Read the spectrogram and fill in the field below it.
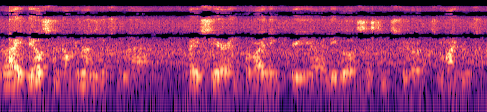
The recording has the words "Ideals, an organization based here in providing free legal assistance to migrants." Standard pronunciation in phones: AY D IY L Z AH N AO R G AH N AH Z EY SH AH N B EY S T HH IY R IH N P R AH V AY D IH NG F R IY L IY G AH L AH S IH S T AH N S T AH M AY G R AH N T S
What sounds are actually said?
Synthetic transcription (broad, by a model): AY D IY L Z AH N AO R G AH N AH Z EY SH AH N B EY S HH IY R IH N P R AH V AY D IH NG F R IY L IY G AH L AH S IH S T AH N S T AH M AY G R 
